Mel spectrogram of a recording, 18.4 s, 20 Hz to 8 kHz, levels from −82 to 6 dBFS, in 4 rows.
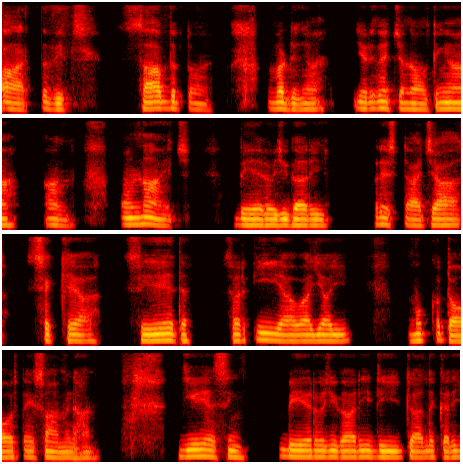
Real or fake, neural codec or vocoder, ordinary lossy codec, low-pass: fake; codec, 16 kHz, 1.1 kbps, Voila-Tokenizer; none; none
